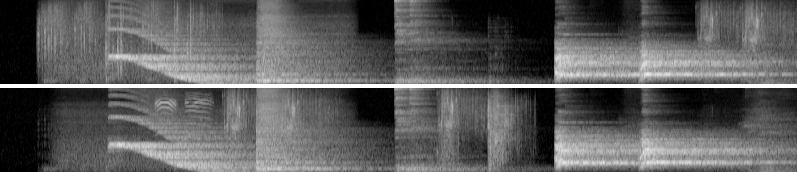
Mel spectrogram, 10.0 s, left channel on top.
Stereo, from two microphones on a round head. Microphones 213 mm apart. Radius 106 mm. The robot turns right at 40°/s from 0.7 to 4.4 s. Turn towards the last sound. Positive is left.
turn(degrees=25)  # may be behind; listen again after turning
